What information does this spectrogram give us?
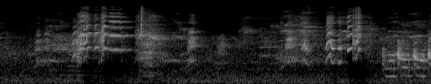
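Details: Jenday parakeets at Mysore Zoo: loud, grating double and triple squawks in short clusters, separated by lulls filled with fainter chattering from the caged flock.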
